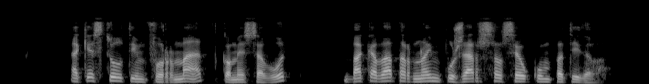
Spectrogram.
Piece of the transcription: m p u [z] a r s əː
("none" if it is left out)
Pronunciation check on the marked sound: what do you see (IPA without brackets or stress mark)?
z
